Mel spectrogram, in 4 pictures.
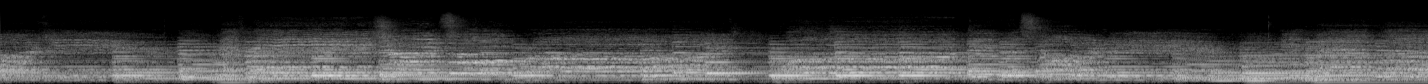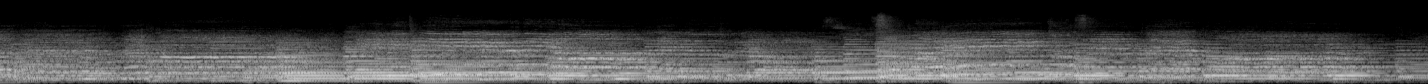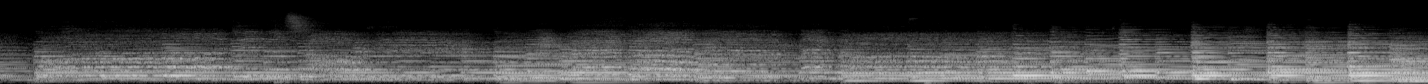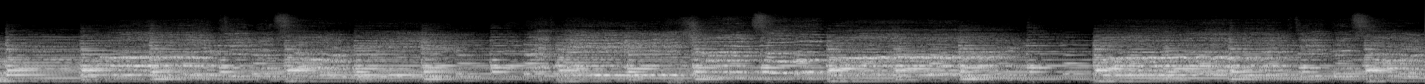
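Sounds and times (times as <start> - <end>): mixed choir singing: 0.0 - 57.0.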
